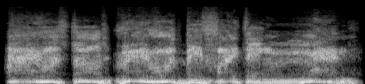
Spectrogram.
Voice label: heavy taunts; tf2; garrysmod; mvm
